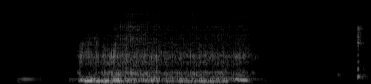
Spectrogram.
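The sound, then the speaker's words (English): A person imitates a loud snore: a short snort, then one long, rattling, guttural breath lasting about two seconds, followed by silence and a couple of faint clicks. “That's disturbingly realistic snore. That was a really good snore, yeah.”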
